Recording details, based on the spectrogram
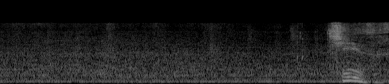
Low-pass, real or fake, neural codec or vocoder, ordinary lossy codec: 7.2 kHz; real; none; none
